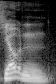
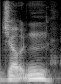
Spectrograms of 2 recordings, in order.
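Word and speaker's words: jötunn: half is like yeah it's it's yodan it's not jotun you fool yotan youtun did yeah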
